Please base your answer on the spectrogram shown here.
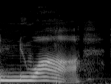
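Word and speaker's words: Nuar: I'm going to say, Corey, you recognize in the corner is Tyver, who is a noir. And noirs are basically minotaurs. I don't know if I'm saying, I think that's how you say it, noir. N-U-A-R. N-U-A-R. Noir.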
